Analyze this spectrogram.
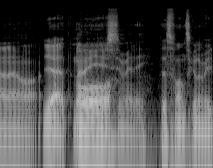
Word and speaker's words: Yosemite: Yosemite, people say. Yosemite. Yeah. So that's a national park in America. Yeah. So that's the 3rd most mispronounced. I think of it like Yosemite Sam from the Looney Tunes.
